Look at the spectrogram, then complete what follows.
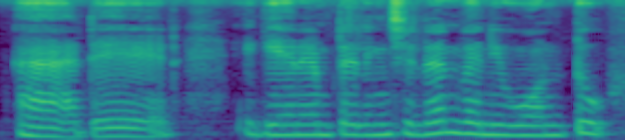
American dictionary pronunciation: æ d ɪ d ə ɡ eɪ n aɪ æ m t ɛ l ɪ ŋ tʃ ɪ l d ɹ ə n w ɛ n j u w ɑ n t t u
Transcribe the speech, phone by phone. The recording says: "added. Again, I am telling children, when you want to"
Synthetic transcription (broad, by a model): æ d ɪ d ə ɡ eɪ n aɪ m t ɛ l ɪ ŋ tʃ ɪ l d ə n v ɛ n j u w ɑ n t t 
